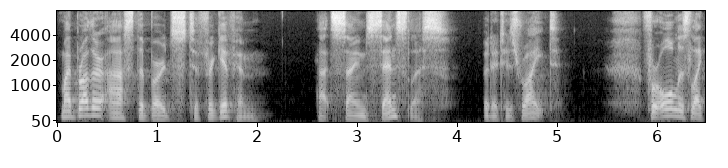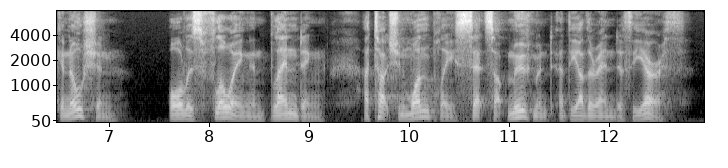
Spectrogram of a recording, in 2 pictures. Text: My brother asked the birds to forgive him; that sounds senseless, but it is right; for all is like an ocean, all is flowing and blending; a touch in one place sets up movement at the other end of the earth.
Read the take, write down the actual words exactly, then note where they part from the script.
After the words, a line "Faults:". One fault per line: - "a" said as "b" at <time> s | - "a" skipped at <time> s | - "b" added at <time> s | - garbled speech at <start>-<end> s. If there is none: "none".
My brother asked the birds to forgive him; that sounds senseless, but it is right; for all is like an ocean, all is flowing and blending; a touch in one place sets up movement at the other end of the earth.
Faults:
none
